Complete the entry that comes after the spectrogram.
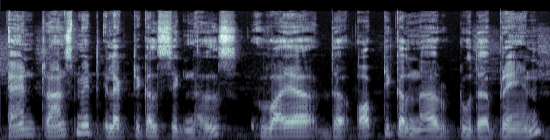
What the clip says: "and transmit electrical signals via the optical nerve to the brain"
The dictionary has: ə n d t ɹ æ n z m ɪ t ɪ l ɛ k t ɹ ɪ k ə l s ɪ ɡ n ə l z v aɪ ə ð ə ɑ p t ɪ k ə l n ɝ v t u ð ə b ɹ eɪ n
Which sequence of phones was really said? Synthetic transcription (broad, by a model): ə n d t ɹ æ n s m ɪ t ɪ l ɛ k t ɹ ɪ k ə l s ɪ ɡ n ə l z v aɪ ə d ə ɑ p t ɪ k ə l n ɝ v t u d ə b ɹ eɪ n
